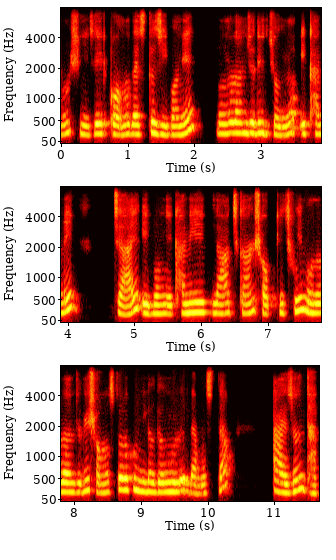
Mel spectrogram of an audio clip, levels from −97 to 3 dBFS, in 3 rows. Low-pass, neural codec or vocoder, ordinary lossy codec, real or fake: 7.2 kHz; codec, 24 kHz, 0.9 kbps, WavTokenizer, medium music audio release; Opus, 32 kbps; fake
